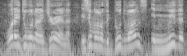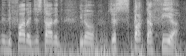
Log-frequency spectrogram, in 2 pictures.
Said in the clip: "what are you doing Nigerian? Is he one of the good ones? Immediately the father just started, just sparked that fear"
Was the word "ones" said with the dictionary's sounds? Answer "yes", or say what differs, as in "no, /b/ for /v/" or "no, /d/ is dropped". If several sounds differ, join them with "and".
yes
